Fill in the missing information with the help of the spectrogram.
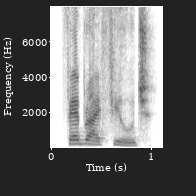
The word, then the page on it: febrifuge: Indian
